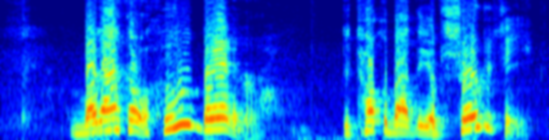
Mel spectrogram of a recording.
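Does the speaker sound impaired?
Yes: cerebral palsy, spastic diplegia.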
